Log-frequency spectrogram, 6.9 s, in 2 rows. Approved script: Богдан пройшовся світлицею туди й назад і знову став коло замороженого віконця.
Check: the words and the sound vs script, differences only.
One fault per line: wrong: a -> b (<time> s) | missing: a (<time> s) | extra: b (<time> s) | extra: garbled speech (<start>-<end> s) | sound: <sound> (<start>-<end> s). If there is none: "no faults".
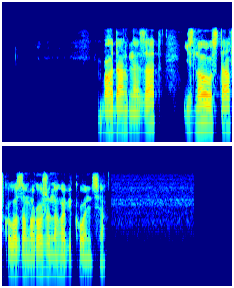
missing: пройшовся світлицею туди (1.9 s)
